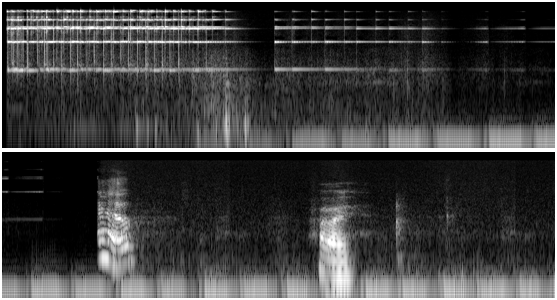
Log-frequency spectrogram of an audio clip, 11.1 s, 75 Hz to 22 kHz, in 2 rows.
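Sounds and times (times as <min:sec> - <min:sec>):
electric bell ringing: 0:00.1 - 0:05.9
low hum: 0:02.7 - 0:11.0.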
